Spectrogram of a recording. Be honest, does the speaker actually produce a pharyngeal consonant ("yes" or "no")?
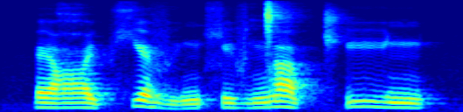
yes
